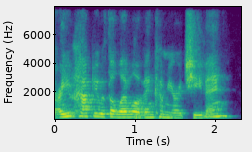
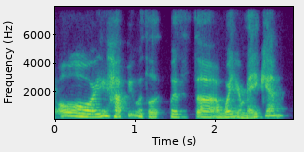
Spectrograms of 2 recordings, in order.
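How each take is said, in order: First: It is said confidently, without hesitation. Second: It is said hesitantly, with stumbles.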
